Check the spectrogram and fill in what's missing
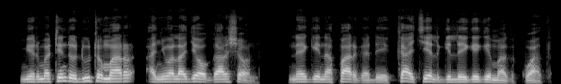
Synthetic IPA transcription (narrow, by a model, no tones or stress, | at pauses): mjeɾmatɪndodutomaɾa̰ɲwɔlad͡ʒɔɡarʃɔnː | ɛɡɪnaparɡadekːaːt͡ʃɪɛlɡɪleɡeɡɪmaɡkwat̪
